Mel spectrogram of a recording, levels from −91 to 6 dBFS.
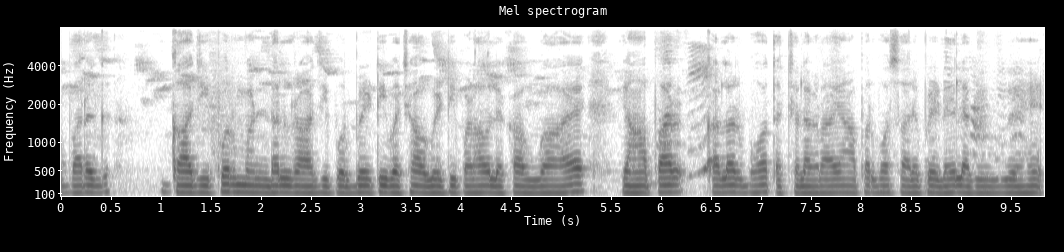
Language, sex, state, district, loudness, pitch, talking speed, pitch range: Hindi, male, Uttar Pradesh, Ghazipur, -34 LUFS, 120 Hz, 165 wpm, 115-120 Hz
